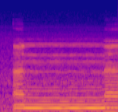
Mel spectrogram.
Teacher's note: Ini yang disebut dengan as-safir, ya, sifat safir. Jadi tajam, ya, desisnya tajam. Ya, annas. Nah, jadi mengalir nafasnya, mengalir suaranya dan tajam begitu ya.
